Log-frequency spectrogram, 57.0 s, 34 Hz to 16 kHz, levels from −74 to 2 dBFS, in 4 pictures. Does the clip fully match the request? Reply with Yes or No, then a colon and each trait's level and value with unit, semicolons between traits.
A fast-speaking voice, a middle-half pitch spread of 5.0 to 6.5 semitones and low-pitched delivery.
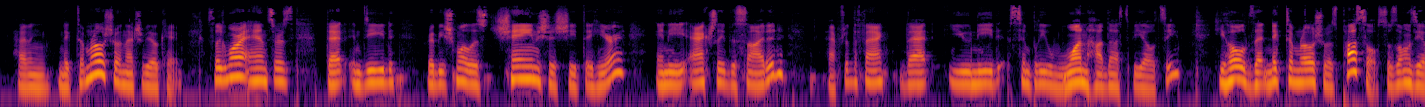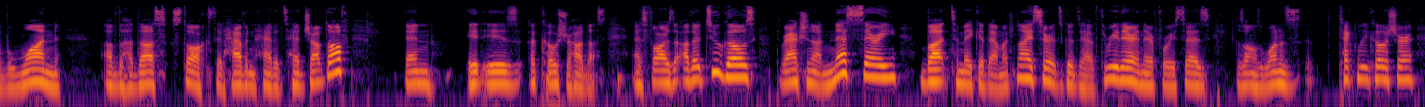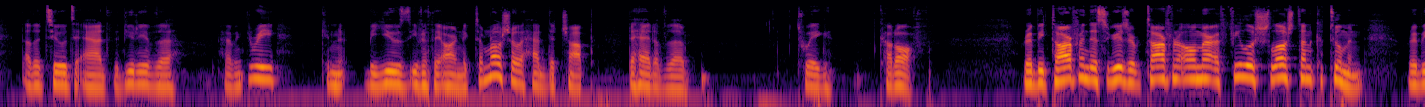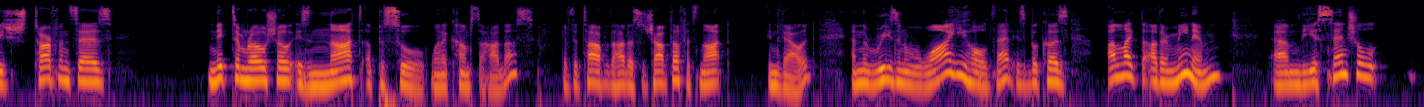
No: average, 190 wpm; wide, 5.5 semitones; low, 130 Hz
